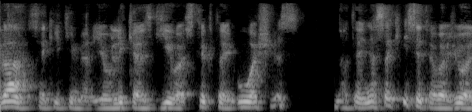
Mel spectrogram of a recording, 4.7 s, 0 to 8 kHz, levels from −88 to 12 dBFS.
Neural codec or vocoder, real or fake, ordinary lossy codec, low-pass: none; real; MP3, 48 kbps; 7.2 kHz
